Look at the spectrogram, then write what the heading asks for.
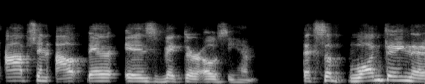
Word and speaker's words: Osimhen: No, it's Osimhen. It's not hard. You just got to read it. Osimhen.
